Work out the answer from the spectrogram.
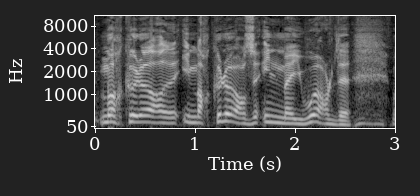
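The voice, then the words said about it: English with a Ch'ti French accent. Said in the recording (French): “mon super accent ch'tanglais. C'est entre le ch'ti et l'anglais ... le ch'ti franglais”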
